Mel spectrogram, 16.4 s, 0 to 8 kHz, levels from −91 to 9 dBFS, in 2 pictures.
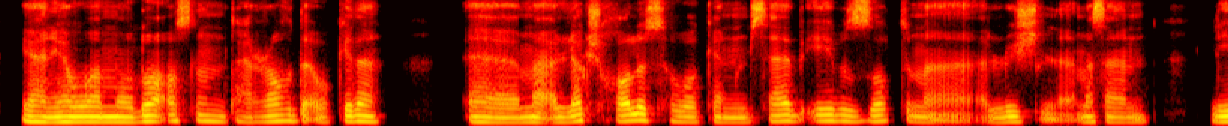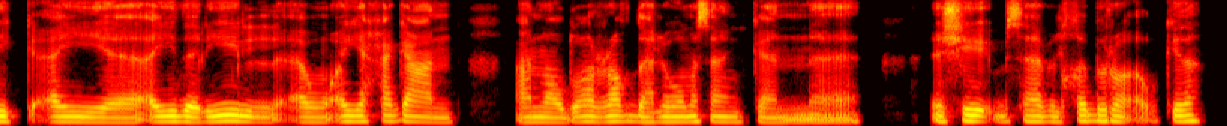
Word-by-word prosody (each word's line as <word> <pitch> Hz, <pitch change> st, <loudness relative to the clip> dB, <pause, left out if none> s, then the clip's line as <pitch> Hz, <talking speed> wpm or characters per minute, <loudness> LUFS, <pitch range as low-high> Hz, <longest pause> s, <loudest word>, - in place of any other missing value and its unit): يعني 120 Hz, -3 st, +2 dB
هو 120 Hz, 0 st, +4 dB
الموضوع 120 Hz, +3 st, +2 dB
أصلًا 140 Hz, -2 st, -1 dB
بتاع 120 Hz, -1 st, -9 dB
الرّفض 130 Hz, +4 st, -2 dB
أو 110 Hz, -, -5 dB
كده، 125 Hz, 0 st, -1 dB, 0.6 s
آآ 110 Hz, -2 st, 0 dB
ما 110 Hz, 0 st, 0 dB
قالوا 110 Hz, +1 st, -3 dB
لكش 145 Hz, -, +1 dB
خالص 145 Hz, +1 st, +2 dB
هو 120 Hz, -2 st, -4 dB
كان 110 Hz, -2 st, -6 dB
بسبب 135 Hz, +4 st, +3 dB
إيه 140 Hz, 0 st, -2 dB
بالضبط؟ 135 Hz, +1 st, +1 dB
ما 115 Hz, -2 st, -5 dB
قالوش 120 Hz, +2 st, 0 dB
ل -, -, -9 dB
مثلًا 115 Hz, -2 st, +2 dB, 0.4 s
ليك 125 Hz, 0 st, 0 dB
أي 120 Hz, -2 st, 0 dB, 0.3 s
أي 125 Hz, +1 st, +3 dB
دليل، 125 Hz, 0 st, +2 dB
أو 115 Hz, 0 st, -4 dB
أي 130 Hz, 0 st, +1 dB
حاجة 130 Hz, +1 st, -2 dB
عن 115 Hz, -3 st, -2 dB, 0.4 s
عن 115 Hz, +1 st, -2 dB
موضوع 115 Hz, +2 st, -1 dB
الرّفض، 125 Hz, +1 st, 0 dB
هل 115 Hz, 0 st, -3 dB
هو 120 Hz, 0 st, +1 dB
مثلًا 120 Hz, -1 st, +3 dB
كان 110 Hz, -, -5 dB, 0.9 s
شيء 130 Hz, +1 st, +5 dB
بسبب 125 Hz, 0 st, +1 dB
الخِبرة 130 Hz, +2 st, -1 dB
أو 125 Hz, -, -8 dB
كده؟ 135 Hz, +1 st, -1 dB
120 Hz, 155 wpm, -23 LUFS, 115-130 Hz, 0.9 s, شيء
